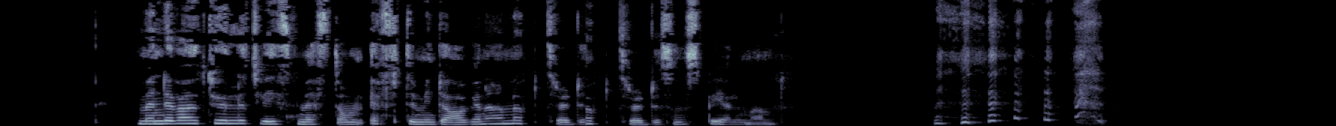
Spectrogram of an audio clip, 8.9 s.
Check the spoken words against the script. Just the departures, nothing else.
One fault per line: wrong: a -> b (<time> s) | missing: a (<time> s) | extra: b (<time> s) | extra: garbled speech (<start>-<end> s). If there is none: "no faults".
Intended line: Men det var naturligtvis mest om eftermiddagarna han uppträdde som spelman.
extra: uppträdde (3.9 s)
